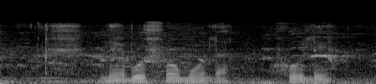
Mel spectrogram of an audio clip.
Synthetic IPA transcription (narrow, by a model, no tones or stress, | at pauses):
nebʊɬɔmʊla | ɣʊlɪ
